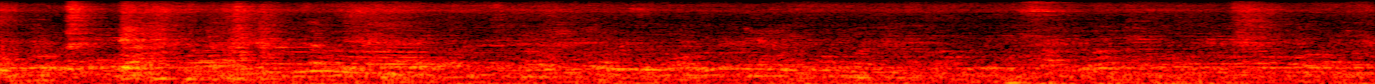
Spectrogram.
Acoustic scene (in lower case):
restaurant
